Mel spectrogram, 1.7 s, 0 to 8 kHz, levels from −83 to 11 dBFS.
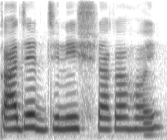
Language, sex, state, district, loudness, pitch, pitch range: Bengali, female, Tripura, West Tripura, -16 LUFS, 245 Hz, 240-250 Hz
